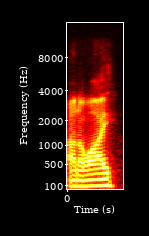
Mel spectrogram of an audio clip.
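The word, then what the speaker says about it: Anoa'i: who else in the on hawaii that's how you pronounce the the the name right on hawaii yeah the family would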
